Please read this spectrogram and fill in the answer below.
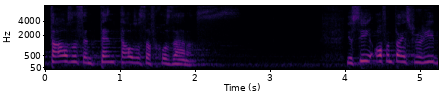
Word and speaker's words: Hosanna: You see, Hosanna, Hoshiana, as it's pronounced in Hebrew, is actually a plea.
